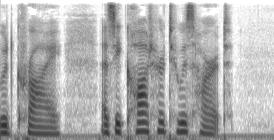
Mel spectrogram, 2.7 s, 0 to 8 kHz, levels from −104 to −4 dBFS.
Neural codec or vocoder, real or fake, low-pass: none; real; 7.2 kHz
